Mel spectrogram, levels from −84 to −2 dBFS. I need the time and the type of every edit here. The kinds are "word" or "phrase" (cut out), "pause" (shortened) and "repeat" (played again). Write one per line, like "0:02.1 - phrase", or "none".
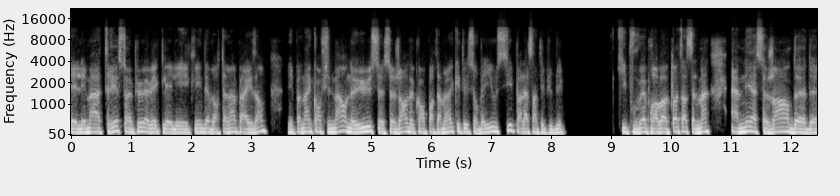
none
